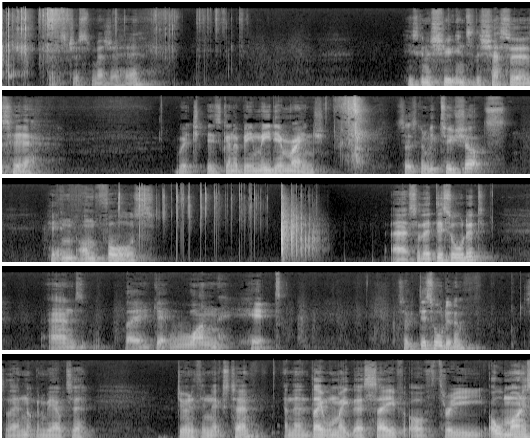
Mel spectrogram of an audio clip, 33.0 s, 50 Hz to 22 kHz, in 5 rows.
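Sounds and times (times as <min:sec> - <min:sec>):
dice shaken with light clicks: 0:14.6 - 0:17.2
dice clattering onto a board: 0:14.7 - 0:17.3.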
